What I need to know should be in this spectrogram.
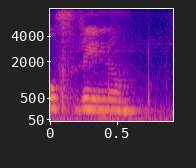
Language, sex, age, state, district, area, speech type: Nepali, female, 18-30, West Bengal, Darjeeling, rural, read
